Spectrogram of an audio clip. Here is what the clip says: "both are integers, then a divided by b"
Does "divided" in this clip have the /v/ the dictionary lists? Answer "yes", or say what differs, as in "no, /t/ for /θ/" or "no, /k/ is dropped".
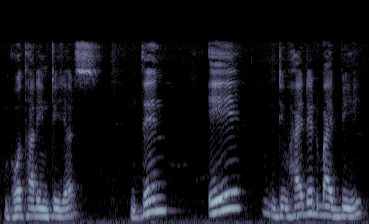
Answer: no, /b/ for /v/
